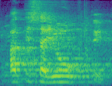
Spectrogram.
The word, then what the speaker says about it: अतिशयोक्ति: बात और जान लीजिए, अतिशयोक्ति अधिकांश विद्यार्थी इसका शुद्ध उच्चारण करते हैं, अशुद्ध उच्चारण करते हैं अतिशयोक्ति। ठीक है, और लिखते भी इस तरह से हैं अतिशयोक्ति। तो ये अशुद्ध वर्तनी है। ठीक है, अशुद्ध वर्तनी है। अतिशय धन उक्ति, अतिशय धन उक्ति से बना है अतिशयोक्ति।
